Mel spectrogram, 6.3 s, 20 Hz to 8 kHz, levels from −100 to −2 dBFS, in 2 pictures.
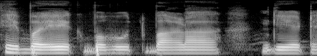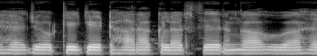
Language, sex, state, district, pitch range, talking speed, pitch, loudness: Hindi, male, Jharkhand, Deoghar, 120-125 Hz, 150 wpm, 125 Hz, -20 LUFS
